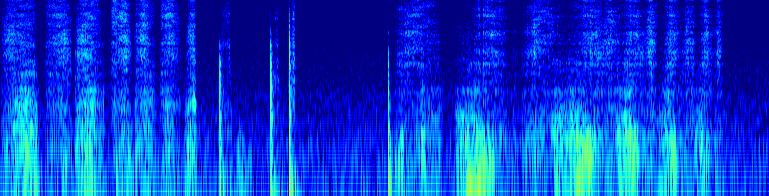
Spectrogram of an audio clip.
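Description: Chalk draws leaf shapes on a wood-framed chalkboard, making repeated short, rasping strokes across the board. A few sharp, quick taps of chalk on the surface break up the scratching midway before the rasping strokes resume.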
